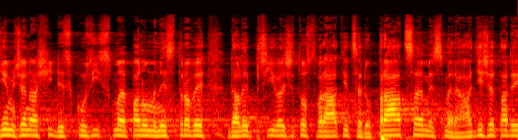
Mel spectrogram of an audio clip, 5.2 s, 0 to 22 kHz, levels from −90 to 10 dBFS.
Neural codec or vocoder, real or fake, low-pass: none; real; 14.4 kHz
